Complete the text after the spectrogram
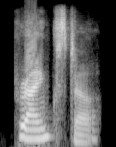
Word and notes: prankster: Indian

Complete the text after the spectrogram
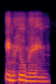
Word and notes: inhumane: Indian

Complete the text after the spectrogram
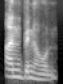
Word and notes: unbeknown: Indian

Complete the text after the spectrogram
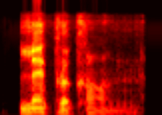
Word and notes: leprechaun: British English

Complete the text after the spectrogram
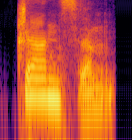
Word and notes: transom: Indian

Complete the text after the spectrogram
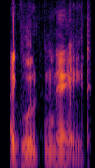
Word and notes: agglutinate: American English

